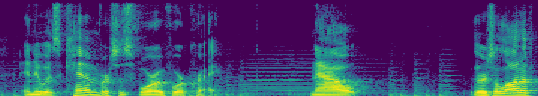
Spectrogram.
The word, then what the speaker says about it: 404Cray: And aside from his tag being hard to pronounce quickly, 404 Cray is usually how I pronounce it announce it enunciate it.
